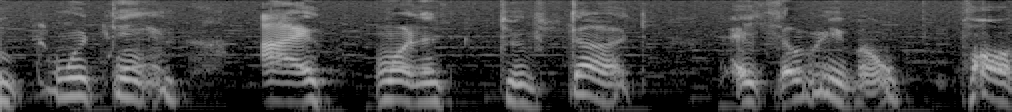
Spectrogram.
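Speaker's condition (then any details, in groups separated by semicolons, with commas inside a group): Cerebral palsy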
